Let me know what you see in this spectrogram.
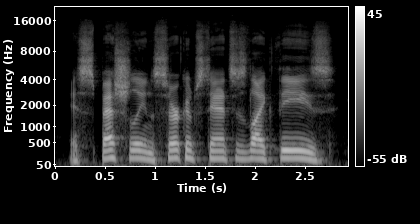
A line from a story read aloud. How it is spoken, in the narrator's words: he said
